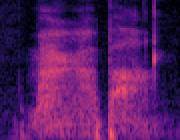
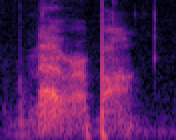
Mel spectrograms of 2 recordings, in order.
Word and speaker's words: merhaba: In Arabic, like the H sound is way more throaty and intense, but in Turkish it's more smooth sailing. You could even say merhaba. Merhaba. Like if you're saying it fast, like sometimes you don't even hear that H.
